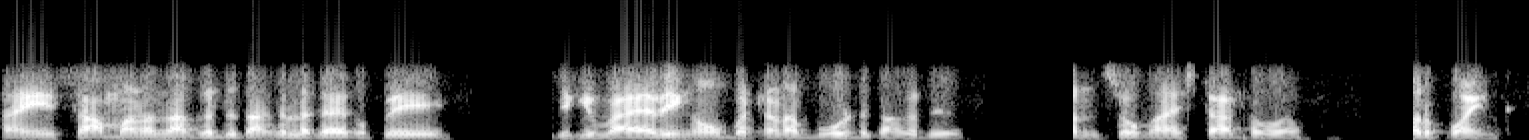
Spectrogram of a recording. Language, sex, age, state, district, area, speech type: Sindhi, male, 30-45, Maharashtra, Thane, urban, conversation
